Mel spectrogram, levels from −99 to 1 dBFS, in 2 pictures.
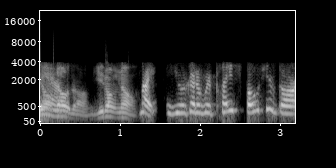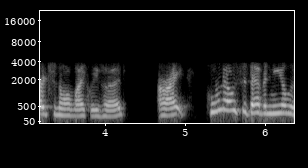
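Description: From start to finish, the speech carries G.729 codec damage. Nothing passes above 3.7 kHz or below 150 Hz. The decoder rebuilds each frame from a vocal tract filter, pitch prediction and a few pulses, which fits 8 kbit/s. Speech sounds plainly rough and synthetic.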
